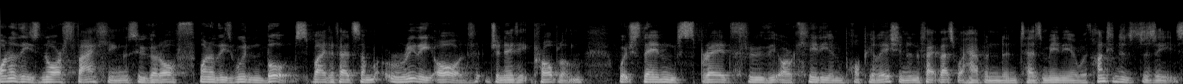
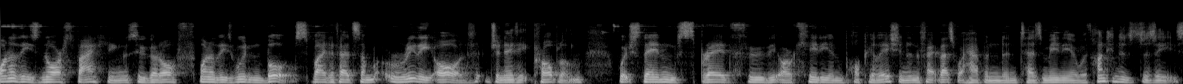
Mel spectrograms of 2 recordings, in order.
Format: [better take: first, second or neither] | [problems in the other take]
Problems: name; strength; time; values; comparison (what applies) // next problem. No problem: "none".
first | noise reduction (neural mask model DeepFilterNet 3)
